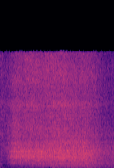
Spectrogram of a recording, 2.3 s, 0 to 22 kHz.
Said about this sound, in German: Das Öl ist heiß und die Zwiebel- und Knoblauchwürfel können im Öl angebraten werden. Und ich gebe 250 Gramm Reis hinzu. Und ich gebe Zucchini, Karotten und Pilze hinzu. Von den 800 Millilitern Gemüsebrühe gebe ich jetzt 700 Milliliter in die Pfanne.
